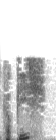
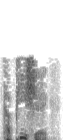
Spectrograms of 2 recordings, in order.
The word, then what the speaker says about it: capisce: It comes originally from the Italian, but Americans give it their own American pronunciation. We say capisce. The Italian pronunciation, I think, would be capisce, but we say capisce.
